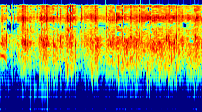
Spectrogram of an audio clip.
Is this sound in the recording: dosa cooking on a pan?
no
